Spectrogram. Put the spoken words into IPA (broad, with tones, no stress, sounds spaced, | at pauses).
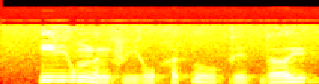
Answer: j iː˥ w n̪ ɵ˨ n f iː˨ w h ɵ˨˥ t̚ uː˨ k yː˨ p̚ l ɵ˥ ɥ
